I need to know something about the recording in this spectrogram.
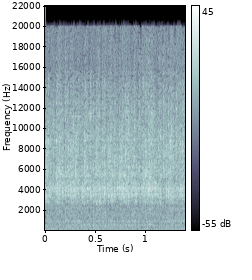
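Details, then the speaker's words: Fuel-injected V8, warming up, heard at the exhaust: low steady rumble with even pulses, no skipped beats, settled after running a bit; normal idle on all cylinders. "you know it run for a little bit then it kind of settled down but uh you can hear back in the exhaust man oh it's counting them off pretty good"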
